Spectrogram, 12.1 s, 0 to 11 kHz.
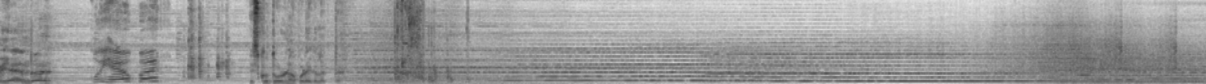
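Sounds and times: droning suspense chord: 0.0 - 12.0.

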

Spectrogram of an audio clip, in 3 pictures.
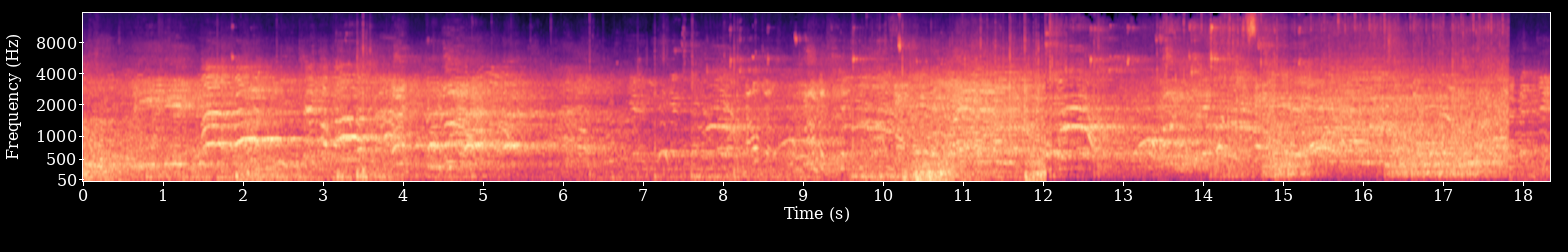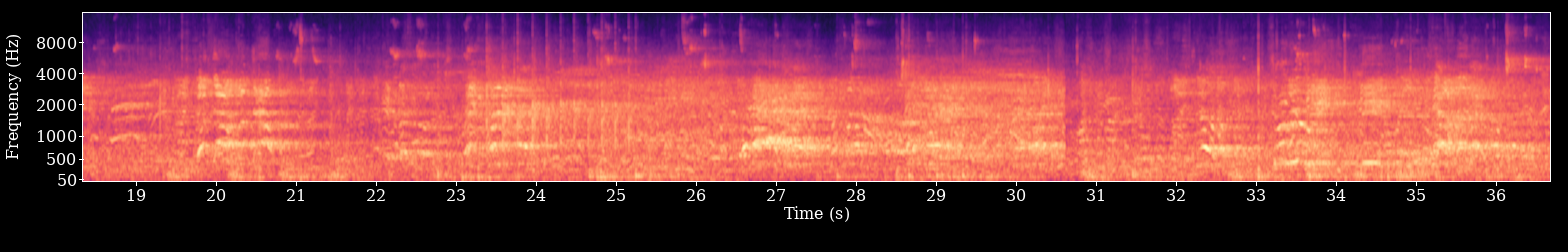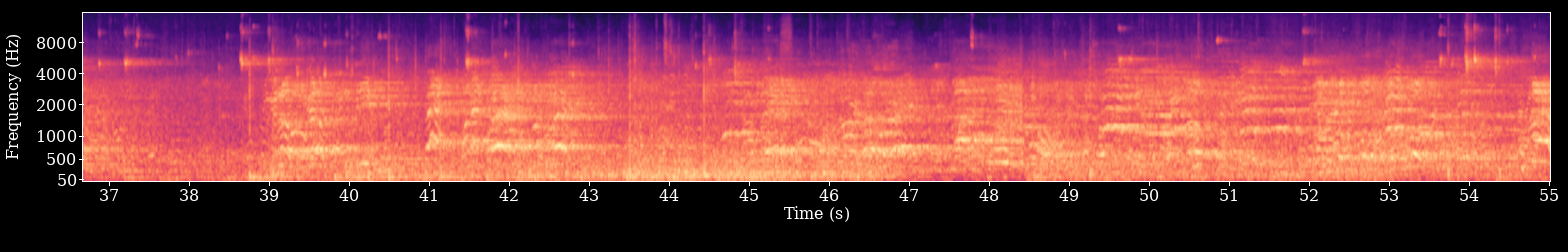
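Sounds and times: voices calling and chattering: 0.0 - 55.0.

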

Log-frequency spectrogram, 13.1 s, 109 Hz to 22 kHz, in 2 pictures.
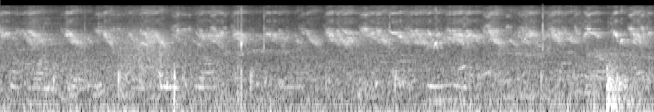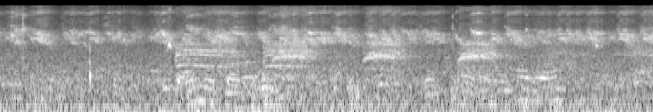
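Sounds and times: harsh bird calls: 0.0 - 13.0
small birds chirping: 0.0 - 13.0.

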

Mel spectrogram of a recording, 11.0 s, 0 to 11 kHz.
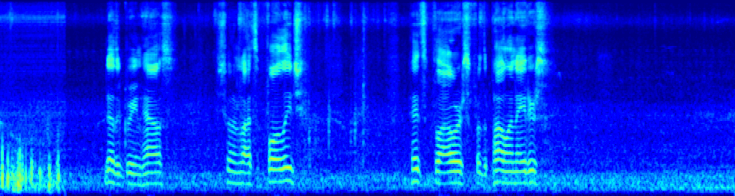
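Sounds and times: steady low rumble: 0.0 - 10.6.

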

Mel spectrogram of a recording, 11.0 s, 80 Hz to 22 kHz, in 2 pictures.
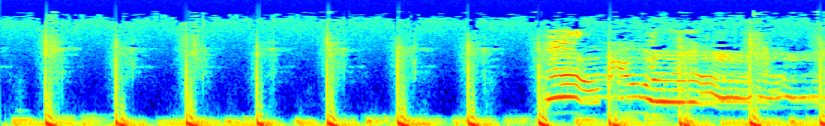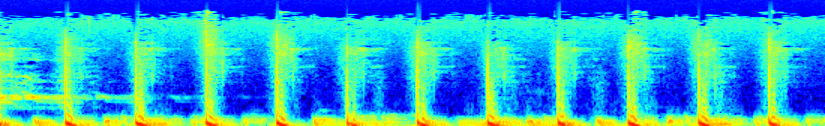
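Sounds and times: bass line: 0.0 - 11.0
house music kick drum: 0.0 - 11.0.

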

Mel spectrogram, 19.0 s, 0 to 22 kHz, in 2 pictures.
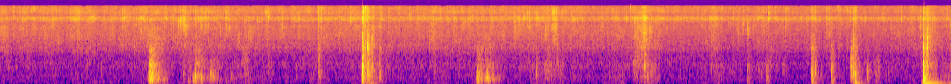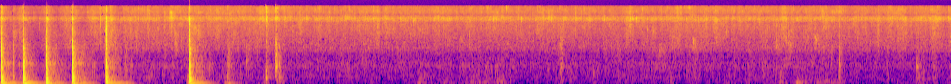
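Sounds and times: knocks on a plastic tub: 8.1 - 10.8, 11.4 - 11.9.

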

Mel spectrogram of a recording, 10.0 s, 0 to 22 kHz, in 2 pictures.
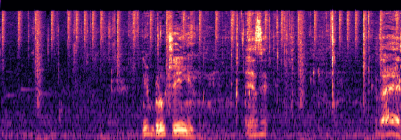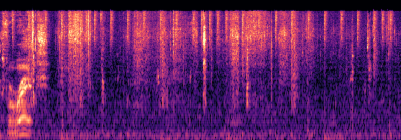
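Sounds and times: low car cabin hum: 0.0 - 10.0.

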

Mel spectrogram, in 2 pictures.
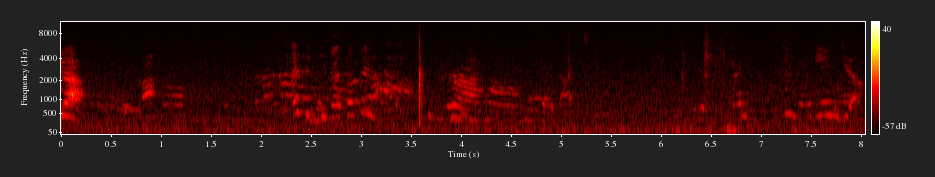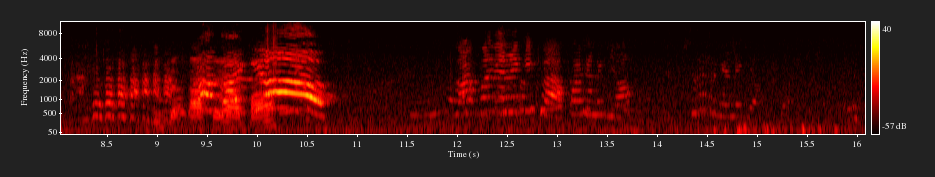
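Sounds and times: children calling and chattering: 0.0 - 16.0
child high-pitched shout: 9.4 - 10.8.

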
